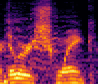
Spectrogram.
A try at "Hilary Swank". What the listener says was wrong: Why'd you say schwank? Swank. Swank.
